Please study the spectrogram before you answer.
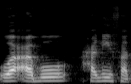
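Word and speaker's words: أبو حنيفة: batalkan pernikahannya lokal sapu2 Abu Hanifah ia berpendapat Imam Syafi'i dan Imam Abu Hanifah Hanifah ini kalau termasuk Isim yang kalau diajar warisnya ke atas jadi bacanya Abu Hanifa tak layap suhu nah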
